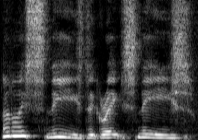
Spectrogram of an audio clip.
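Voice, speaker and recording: A man voicing a self-justifying, folksy wolf in an expressive children's storybook read-aloud, sounding aggrieved and mock-innocent. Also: high-pitched, slow pace, voice pushed up. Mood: mock-innocent storytelling.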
